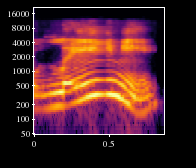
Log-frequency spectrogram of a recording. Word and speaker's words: Lainey: Oh, Lainey. It's Lainey. – Is it Lainey? I don't know how to pronounce it. I hate when they write names. And I'm like, I'm sorry. – It's definitely Lainey.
